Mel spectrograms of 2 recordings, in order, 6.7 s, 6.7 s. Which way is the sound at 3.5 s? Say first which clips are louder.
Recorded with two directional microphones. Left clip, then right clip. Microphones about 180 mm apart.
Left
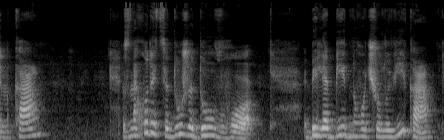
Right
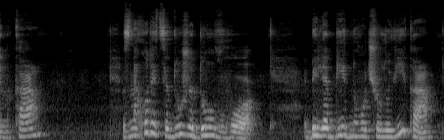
Left 4 dB; 30° left (ahead or behind).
